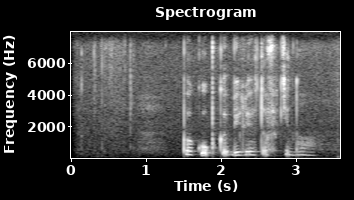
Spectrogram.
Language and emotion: Russian, sad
